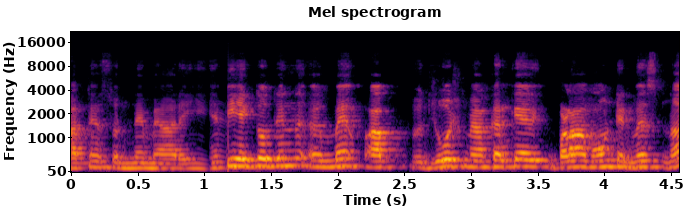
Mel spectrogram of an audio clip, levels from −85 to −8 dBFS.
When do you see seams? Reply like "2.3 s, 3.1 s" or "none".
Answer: 1.2 s

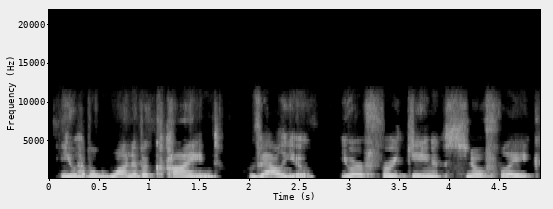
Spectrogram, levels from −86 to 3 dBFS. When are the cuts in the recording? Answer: 1.8 s, 2.8 s

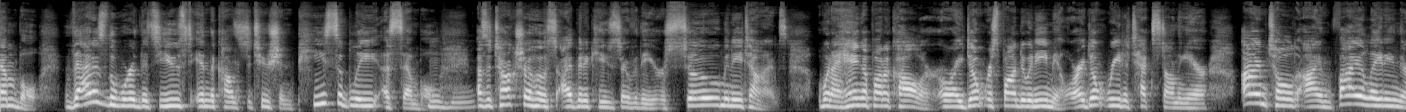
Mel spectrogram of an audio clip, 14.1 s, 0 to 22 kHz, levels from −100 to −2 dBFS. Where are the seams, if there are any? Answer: none

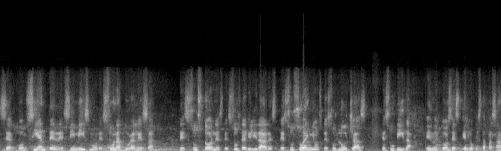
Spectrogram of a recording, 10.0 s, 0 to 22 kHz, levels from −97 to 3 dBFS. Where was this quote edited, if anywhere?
8.4 s

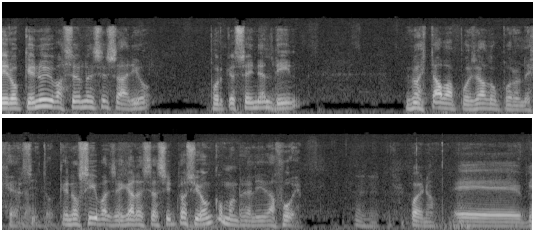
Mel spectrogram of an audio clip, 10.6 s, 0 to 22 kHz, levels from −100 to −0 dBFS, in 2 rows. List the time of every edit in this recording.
5.7 s

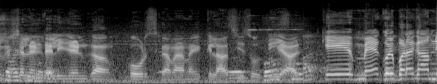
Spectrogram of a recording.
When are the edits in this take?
3.1 s

